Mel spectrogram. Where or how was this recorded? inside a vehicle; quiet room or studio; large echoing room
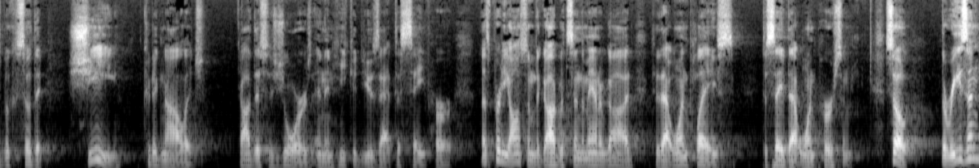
large echoing room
